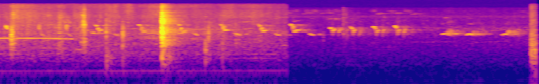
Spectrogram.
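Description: Small birds chirping repeatedly in faint rural outdoor ambience, with one sharp knock about a third of the way in. The background noise drops away suddenly just past halfway while the chirping goes on.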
